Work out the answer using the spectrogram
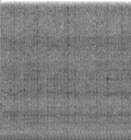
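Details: Quad (ATV) engine racing after CDI unit fiddling; fast, clattery single-cylinder beat held high without throttle input instead of dropping to tickover; carburettor out of adjustment, so it roars when started.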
